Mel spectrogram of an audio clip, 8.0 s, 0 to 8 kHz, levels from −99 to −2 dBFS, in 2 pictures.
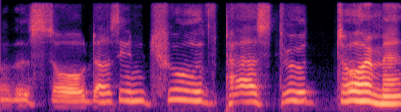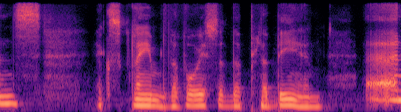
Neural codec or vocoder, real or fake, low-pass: codec, 16 kHz, 6 kbps, DAC; fake; 7.2 kHz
